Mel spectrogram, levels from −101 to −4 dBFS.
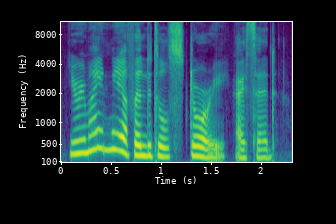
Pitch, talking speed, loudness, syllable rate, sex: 265 Hz, 235 wpm, -16 LUFS, 6.2 syllables/s, female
